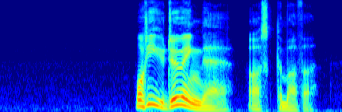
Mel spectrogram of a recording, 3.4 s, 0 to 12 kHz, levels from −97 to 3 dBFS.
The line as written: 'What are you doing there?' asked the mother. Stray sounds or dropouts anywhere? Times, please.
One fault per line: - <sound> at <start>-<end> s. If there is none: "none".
none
